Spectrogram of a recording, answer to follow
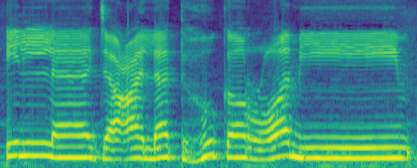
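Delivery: slow recitation, heavy r in "كَالرَّمِيمِ"; measured Quranic recitation. Shown as a demonstration. Teacher reciting for learners, "كَالرَّمِيمِ" slow with full r. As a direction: recite slowly, holding the ī of "كَالرَّمِيمِ". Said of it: "را کو پر پڑھنا ہے".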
